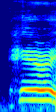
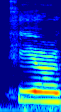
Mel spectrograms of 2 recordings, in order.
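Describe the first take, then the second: First: The vowel sounds like the word 'air'. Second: The vowel sounds like the word 'ear'. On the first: It means to rip apart. "tear 이렇게 발음하면 찢다 이런 뜻이에요" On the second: It means a drop from the eye. "tear 그러면 눈물이고"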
